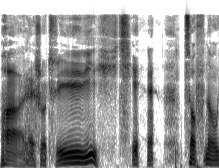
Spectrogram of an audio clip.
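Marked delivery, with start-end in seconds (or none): 0.0-2.8 slow Snape drawl. Acted. Snape answers at the door.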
